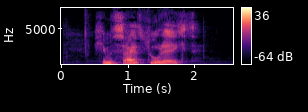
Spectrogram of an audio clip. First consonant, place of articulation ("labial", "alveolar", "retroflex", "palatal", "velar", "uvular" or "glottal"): palatal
